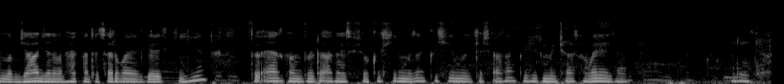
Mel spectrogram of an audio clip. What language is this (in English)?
Kashmiri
